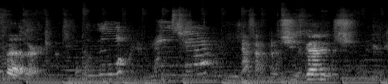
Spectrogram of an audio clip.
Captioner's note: indistinct chatter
